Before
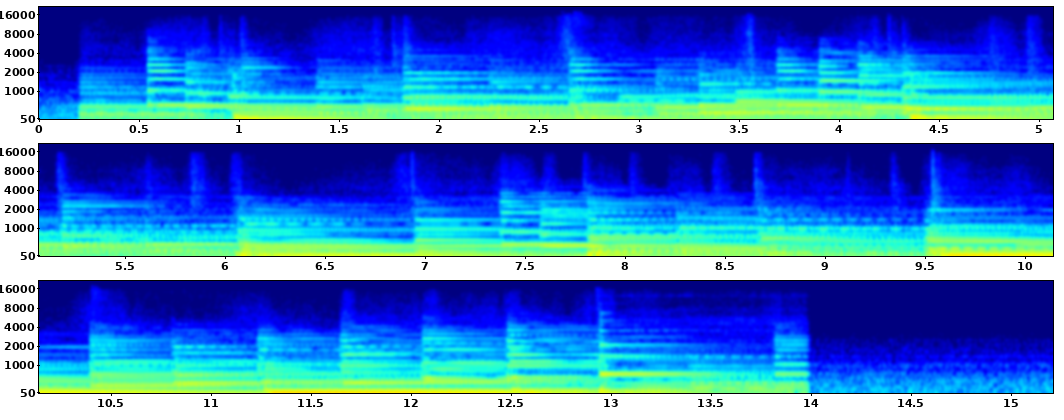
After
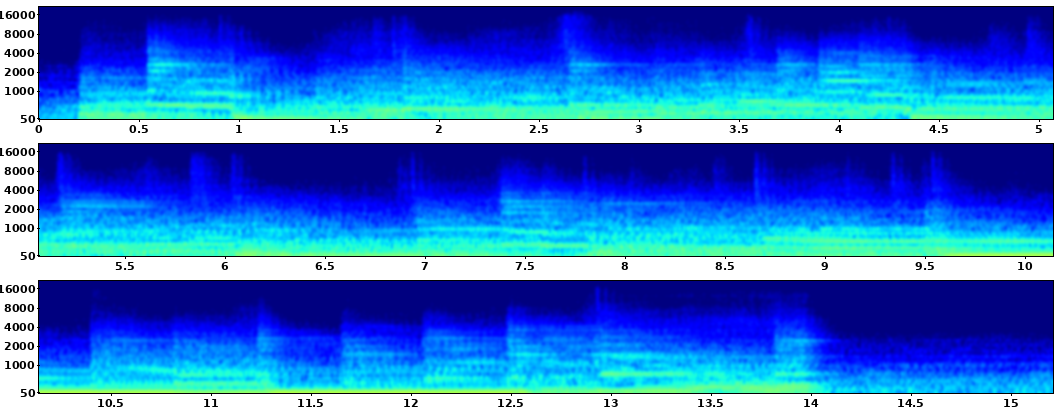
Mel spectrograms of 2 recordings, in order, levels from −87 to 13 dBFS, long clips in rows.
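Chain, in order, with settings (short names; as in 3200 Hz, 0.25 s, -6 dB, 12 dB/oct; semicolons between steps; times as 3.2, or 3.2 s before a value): limiter -26 dBFS, peak gain reduction 10.5 dB; hard clip -36.5 dBFS, distortion -8 dB; flutter echo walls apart 6.8 m, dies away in 0.47 s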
